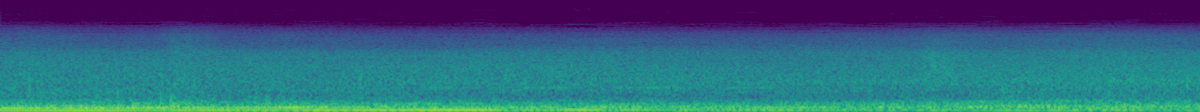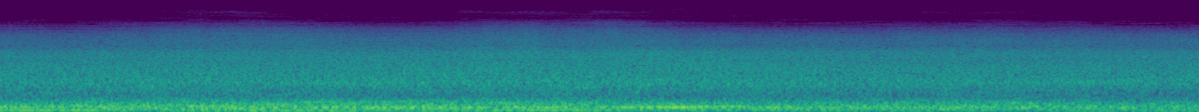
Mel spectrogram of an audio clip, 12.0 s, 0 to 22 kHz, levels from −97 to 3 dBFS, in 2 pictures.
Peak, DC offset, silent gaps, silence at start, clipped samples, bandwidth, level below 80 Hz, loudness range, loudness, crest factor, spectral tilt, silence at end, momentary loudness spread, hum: -8 dBFS; under 0.1%; none; 0 s; under 0.1%; 8 kHz; -30 dBFS; 5 LU; -24 LUFS; 14 dB; -7.5 dB/octave; 0 s; 9 LU; none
